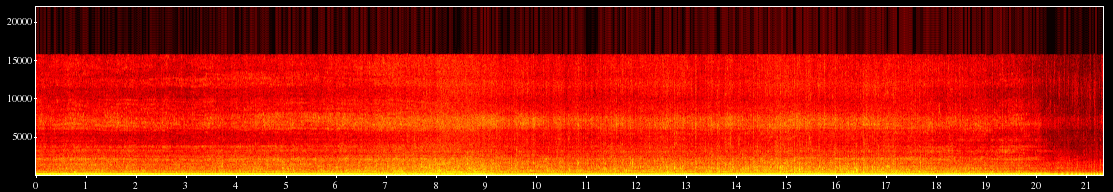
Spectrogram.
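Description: A tracked vehicle's engine roars steadily nearby, then drops in pitch and cuts out.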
